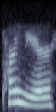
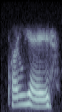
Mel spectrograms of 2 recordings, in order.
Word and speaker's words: Parlier: little hint of mine it's parlier not parlier unfortunately unfortunate doesn't have that french um sound like some has been pronouncing it and continuing forward the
